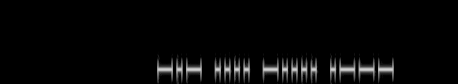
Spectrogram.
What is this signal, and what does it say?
Morse code, heard as a keyed tone, about 25 wpm, 700 Hz. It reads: KH6J
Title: USA Call Signs - 4 Characters - Repeated 3x - 25wpm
